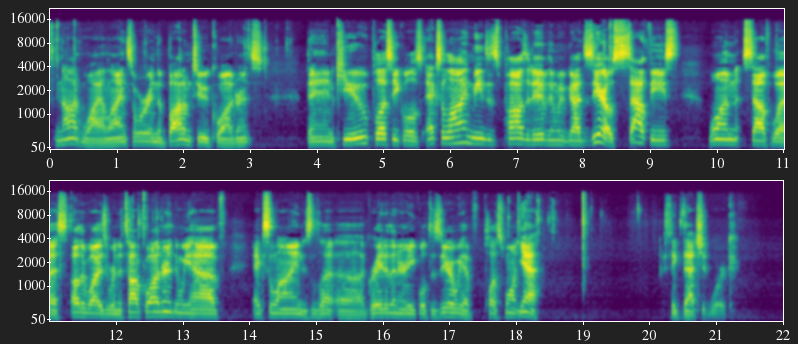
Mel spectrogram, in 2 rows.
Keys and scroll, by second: 0.1-1.1 typing, 3.0 Escape, 3.2 j, 8.2 shift+v, 10.8 Escape, 11.0 typing, 12.3 shift+v, 18.0 Escape, 18.8 super+b, 19.3 Return, 19.3-20.4 typing.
